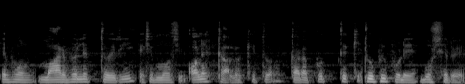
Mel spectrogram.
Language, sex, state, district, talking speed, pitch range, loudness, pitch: Bengali, male, West Bengal, Malda, 165 wpm, 105-125 Hz, -32 LUFS, 110 Hz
